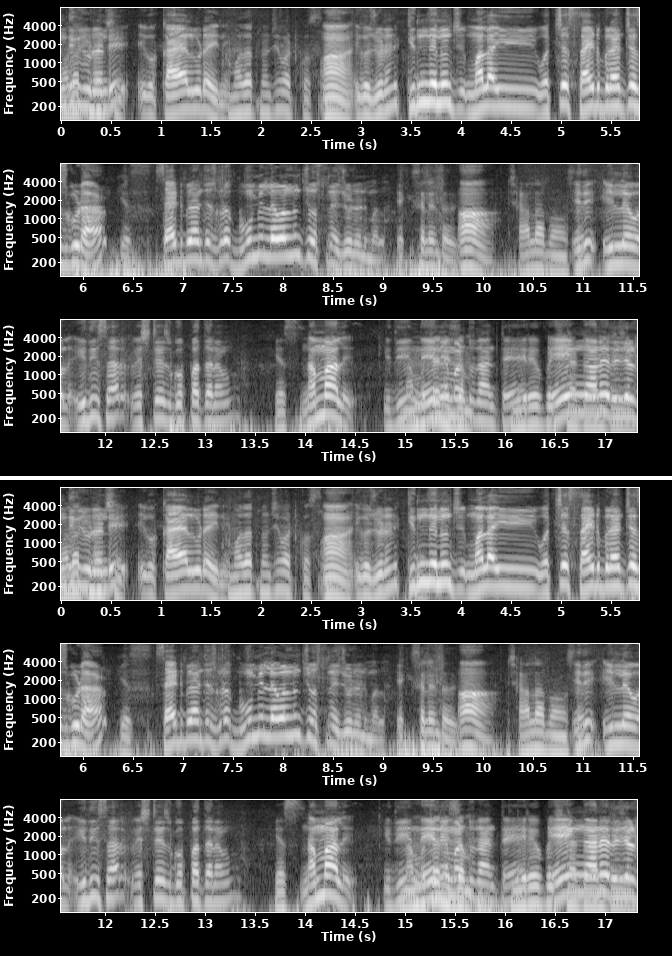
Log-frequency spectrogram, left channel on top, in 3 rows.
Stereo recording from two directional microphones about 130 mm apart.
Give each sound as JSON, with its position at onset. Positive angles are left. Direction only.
{"t": 0.0, "sound": "speech", "side_deg": 30}
{"t": 1.7, "sound": "speech", "side_deg": -30}
{"t": 2.6, "sound": "speech", "side_deg": 45}
{"t": 6.7, "sound": "speech", "side_deg": 15}
{"t": 9.1, "sound": "speech", "side_deg": -50}
{"t": 9.7, "sound": "speech", "side_deg": 30}
{"t": 10.3, "sound": "speech", "side_deg": -55}
{"t": 10.9, "sound": "speech", "side_deg": 30}
{"t": 14.0, "sound": "speech", "side_deg": 5}
{"t": 15.6, "sound": "speech", "side_deg": 15}
{"t": 16.1, "sound": "speech", "side_deg": -60}
{"t": 16.8, "sound": "speech", "side_deg": 15}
